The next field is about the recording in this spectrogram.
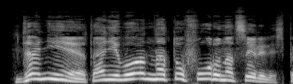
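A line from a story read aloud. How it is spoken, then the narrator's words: Cheered-up voice. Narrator (Russian): повеселевшим голосом сказал из-за спины Марии Колян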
